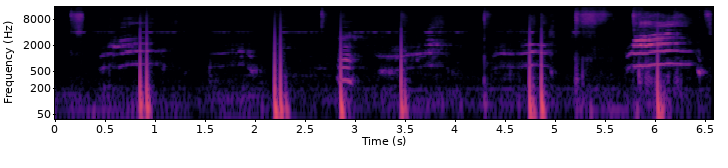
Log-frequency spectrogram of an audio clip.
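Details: Mother cat and kitten during milk feeding in a small room: repeated short, drawn-out meows with rich overtones come every second or so, broken by sharp clicks, and a person talks quietly in Hindi.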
